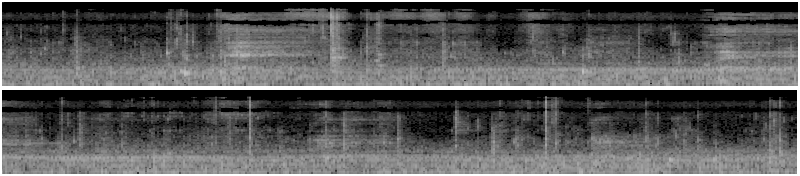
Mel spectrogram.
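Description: Scissors clicking and crunching as they cut out a large carp's gills to kill it, in scattered small snips over a steady low rumble.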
